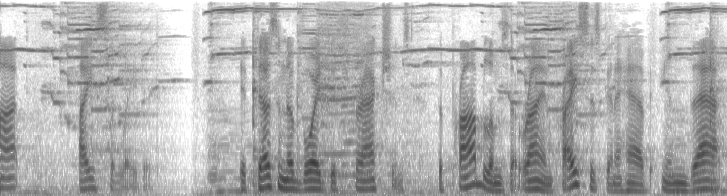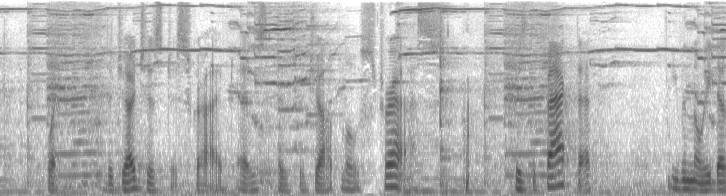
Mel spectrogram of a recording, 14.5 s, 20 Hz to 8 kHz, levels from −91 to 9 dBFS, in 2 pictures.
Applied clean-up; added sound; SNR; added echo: none; Squeak; 6 dB; none.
